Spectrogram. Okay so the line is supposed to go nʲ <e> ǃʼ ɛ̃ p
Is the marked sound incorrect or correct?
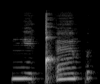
correct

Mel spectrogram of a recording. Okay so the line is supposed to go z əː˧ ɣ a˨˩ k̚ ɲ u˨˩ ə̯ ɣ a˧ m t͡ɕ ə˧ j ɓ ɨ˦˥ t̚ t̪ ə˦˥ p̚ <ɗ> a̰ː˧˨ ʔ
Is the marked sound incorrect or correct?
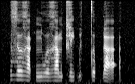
correct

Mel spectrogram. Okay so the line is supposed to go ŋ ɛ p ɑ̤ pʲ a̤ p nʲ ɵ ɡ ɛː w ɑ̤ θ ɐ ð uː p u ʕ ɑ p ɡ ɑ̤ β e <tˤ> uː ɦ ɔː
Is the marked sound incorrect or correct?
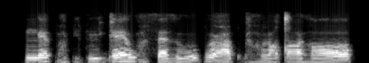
correct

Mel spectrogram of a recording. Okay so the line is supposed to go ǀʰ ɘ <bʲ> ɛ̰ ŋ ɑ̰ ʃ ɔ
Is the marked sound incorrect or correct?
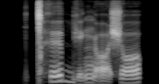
correct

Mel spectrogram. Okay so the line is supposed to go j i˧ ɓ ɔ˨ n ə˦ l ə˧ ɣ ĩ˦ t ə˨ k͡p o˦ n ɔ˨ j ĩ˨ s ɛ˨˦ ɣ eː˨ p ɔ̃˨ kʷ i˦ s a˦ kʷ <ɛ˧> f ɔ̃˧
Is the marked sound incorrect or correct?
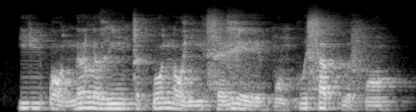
incorrect: ɛ˨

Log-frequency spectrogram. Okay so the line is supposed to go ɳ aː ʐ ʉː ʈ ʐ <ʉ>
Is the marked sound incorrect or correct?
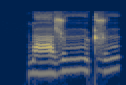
correct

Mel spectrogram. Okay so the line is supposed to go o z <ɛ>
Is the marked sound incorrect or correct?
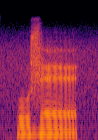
correct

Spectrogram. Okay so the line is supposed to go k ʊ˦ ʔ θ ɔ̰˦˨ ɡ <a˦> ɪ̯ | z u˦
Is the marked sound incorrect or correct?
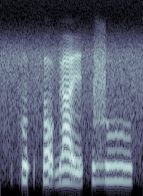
incorrect: a̰˦˨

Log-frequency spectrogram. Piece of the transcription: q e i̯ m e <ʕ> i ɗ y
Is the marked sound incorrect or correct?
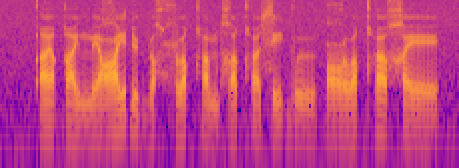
correct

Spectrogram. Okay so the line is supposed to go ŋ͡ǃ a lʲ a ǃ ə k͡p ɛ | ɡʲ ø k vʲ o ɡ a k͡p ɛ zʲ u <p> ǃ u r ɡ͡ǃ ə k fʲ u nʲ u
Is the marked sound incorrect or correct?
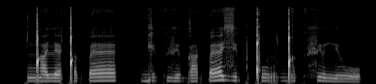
incorrect: k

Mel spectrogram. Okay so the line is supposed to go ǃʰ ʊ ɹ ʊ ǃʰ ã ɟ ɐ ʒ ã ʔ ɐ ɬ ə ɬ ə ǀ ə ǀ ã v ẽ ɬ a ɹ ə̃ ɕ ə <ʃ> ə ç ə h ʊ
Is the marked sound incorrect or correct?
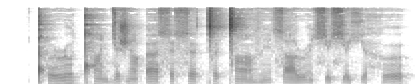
incorrect: ɕ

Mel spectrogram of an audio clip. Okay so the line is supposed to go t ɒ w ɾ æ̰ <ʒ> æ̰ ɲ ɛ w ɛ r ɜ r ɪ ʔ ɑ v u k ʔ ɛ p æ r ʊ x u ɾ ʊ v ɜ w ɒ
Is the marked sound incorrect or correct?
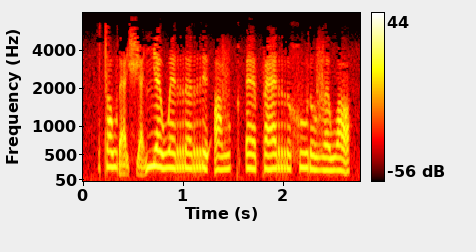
incorrect: ç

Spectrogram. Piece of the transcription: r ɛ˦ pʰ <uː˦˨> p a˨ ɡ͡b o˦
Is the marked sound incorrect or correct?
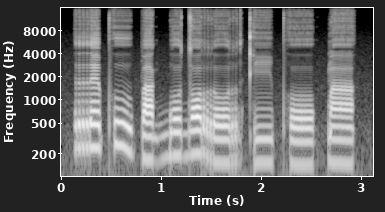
correct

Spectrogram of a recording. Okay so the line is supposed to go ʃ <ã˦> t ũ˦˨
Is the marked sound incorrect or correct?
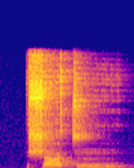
incorrect: a˦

